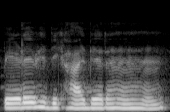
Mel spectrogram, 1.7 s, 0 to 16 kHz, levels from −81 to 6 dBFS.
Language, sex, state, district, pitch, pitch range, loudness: Hindi, male, Jharkhand, Garhwa, 145 Hz, 140-150 Hz, -12 LUFS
